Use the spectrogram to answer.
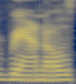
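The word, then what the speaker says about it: Rannells: Okay, first off, when I had Andrew Ran on, he had to teach me. He was like, "It's ran rhymes with panels."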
